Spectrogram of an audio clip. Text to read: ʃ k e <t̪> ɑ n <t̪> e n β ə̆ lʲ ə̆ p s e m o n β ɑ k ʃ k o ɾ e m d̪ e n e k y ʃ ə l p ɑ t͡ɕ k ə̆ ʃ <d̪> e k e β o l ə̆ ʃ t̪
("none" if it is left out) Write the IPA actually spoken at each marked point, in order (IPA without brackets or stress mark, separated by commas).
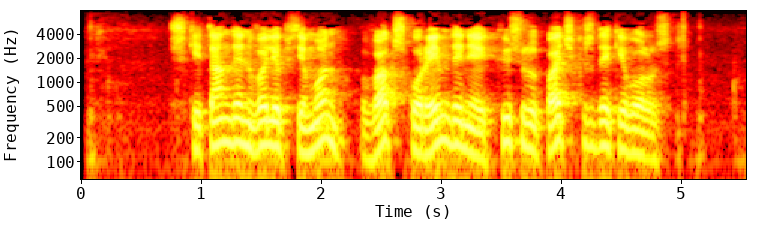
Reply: t̪, d̪, d̪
